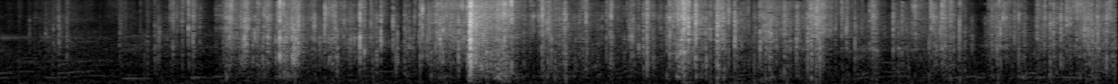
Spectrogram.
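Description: Cards rustle and slap as a pack is torn open by hand.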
